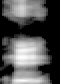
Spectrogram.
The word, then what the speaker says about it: ح: is no dot so we call it uh Hey in Udu we pronunciate like this hey so here we can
